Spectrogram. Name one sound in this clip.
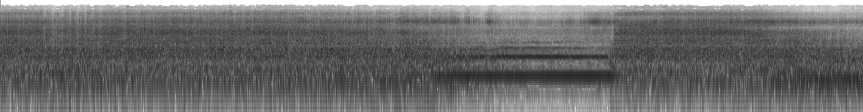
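An accordion plays noisy, droning chords.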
